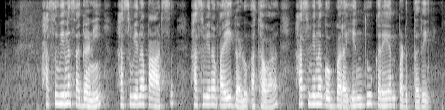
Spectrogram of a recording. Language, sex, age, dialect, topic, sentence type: Kannada, female, 25-30, Coastal/Dakshin, agriculture, statement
